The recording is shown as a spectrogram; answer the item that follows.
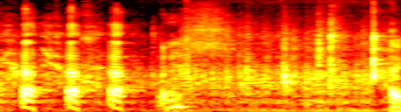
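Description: HexBug Nano vibrating robot bug buzzing and rattling against the plastic habitat pieces, a fast light clatter, with hard plastic parts being handled. A man's short chuckle comes near the start.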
